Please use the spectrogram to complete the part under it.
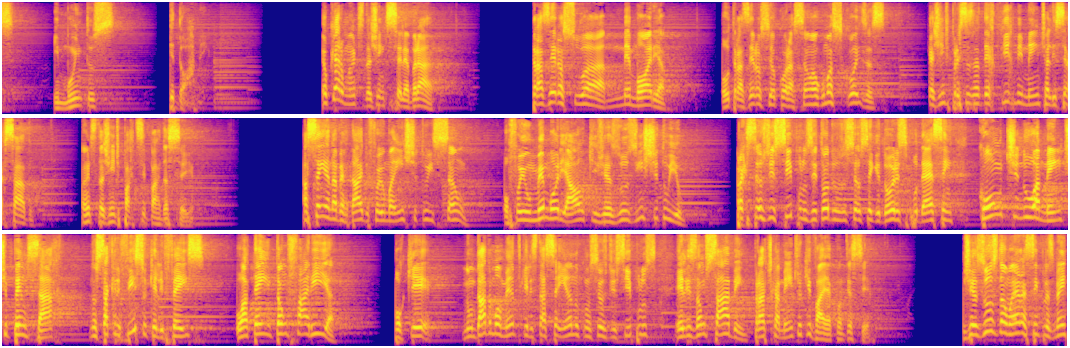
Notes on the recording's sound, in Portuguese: Gravado ao vivo na igreja.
